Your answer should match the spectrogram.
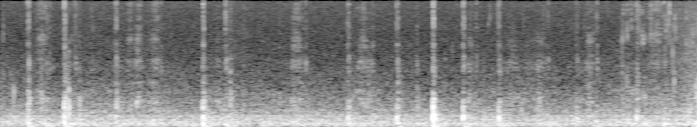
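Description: Chalk or pen scratching out writing on a board during a math lecture, a run of faint strokes and taps with a steady low room hum underneath, no talking.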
